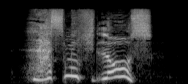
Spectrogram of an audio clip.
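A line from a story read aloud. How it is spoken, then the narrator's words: Panting. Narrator (German): keuchte Harry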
